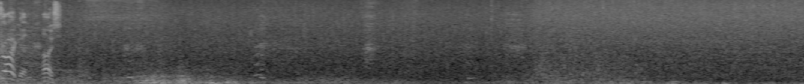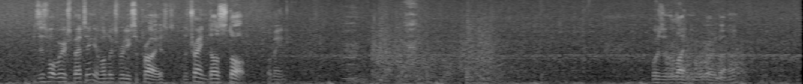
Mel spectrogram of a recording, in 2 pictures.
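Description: A young woman speaks softly and anxiously.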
